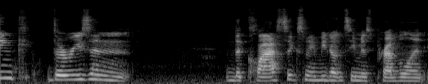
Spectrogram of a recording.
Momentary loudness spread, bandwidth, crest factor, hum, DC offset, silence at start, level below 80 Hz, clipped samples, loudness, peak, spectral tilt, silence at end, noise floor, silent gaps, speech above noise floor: 12 LU; 16 kHz; 20 dB; none; under 0.1%; 0 s; -60 dBFS; under 0.1%; -26 LUFS; -8 dBFS; -3.5 dB/octave; 0 s; -55 dBFS; none; 28 dB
